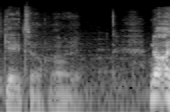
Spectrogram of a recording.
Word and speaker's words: Gato: Like Gato, like Spanish. Or am I just wrong? Gato. So it is Gato.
